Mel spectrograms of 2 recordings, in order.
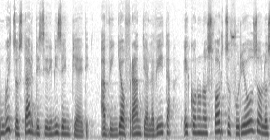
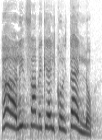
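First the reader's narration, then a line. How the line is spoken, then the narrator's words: Shouting man, running. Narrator (Italian): gridò un uomo accorrendo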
